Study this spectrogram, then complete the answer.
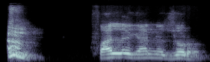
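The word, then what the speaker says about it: فَلْيَنظُرْ: So when you read these together, this is pronounced as a fal, not fala. Fal yanzur.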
